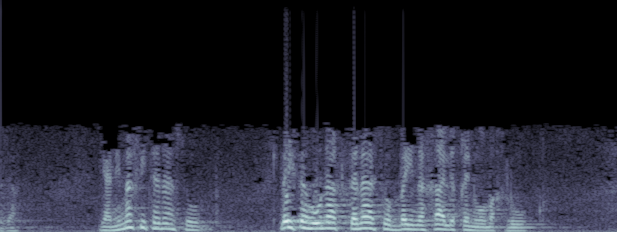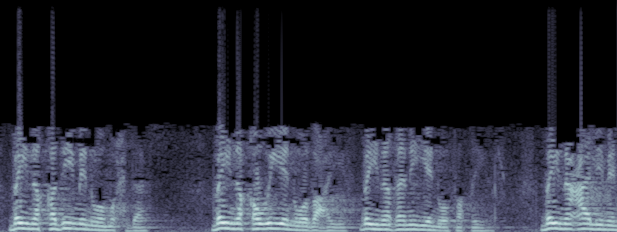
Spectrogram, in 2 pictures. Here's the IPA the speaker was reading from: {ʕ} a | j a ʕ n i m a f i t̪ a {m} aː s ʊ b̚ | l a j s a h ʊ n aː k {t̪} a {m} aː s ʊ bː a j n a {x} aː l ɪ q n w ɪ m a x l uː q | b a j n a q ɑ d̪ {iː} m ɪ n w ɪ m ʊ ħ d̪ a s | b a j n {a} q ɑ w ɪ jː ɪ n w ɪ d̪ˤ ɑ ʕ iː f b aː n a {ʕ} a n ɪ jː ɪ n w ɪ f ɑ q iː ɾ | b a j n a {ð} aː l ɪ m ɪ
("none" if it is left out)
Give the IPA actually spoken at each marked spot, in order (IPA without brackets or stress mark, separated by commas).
z, n, t̪, n, x, iː, a, ɣ, ʕ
